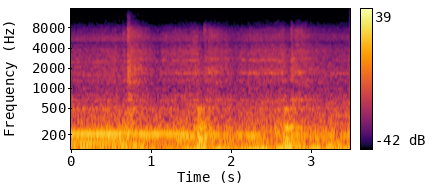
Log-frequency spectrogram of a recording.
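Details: Jeep Cherokee being revived, accelerator floored under load. A heavy drone that sags and labours and barely pulls; owner suspects timing is off. Engine bogging under load.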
